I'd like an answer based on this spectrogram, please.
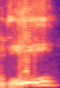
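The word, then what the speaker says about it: Rohr: Uh, the name on it is War. That's R O HR. If my A level German is still functioning, I think that pronunciation is correct.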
